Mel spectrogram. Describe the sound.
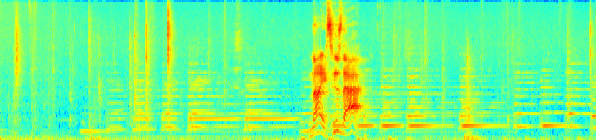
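Piano notes struck one at a time in a slow, halting melody during a piano lesson at home, with a brief burst of voices talking over it partway through.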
